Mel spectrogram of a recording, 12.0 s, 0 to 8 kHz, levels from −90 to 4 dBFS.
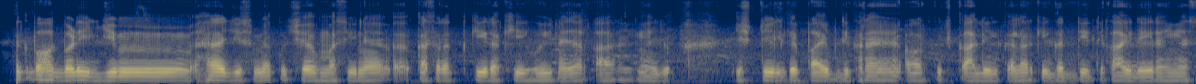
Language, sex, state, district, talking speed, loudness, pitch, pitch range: Hindi, male, Jharkhand, Jamtara, 155 wpm, -32 LUFS, 100 Hz, 95-105 Hz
